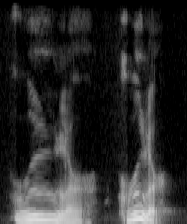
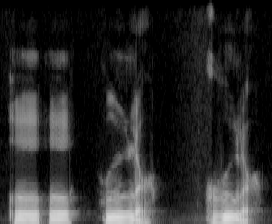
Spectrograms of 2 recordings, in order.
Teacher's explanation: it's a light L because it's between vowels.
